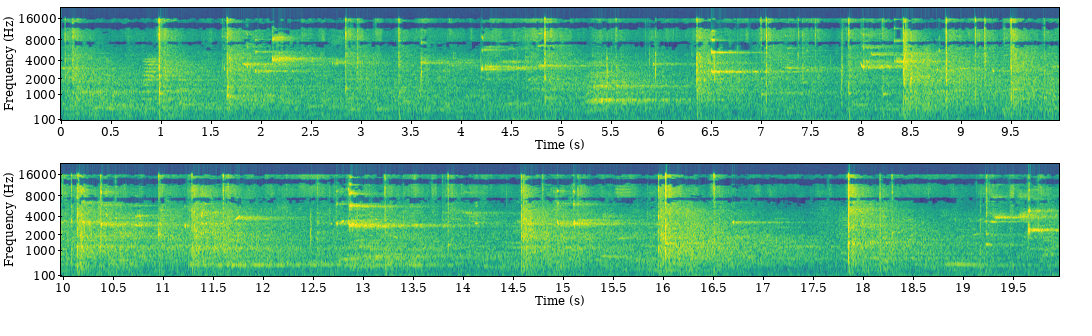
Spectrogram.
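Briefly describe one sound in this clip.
Shuttlecocks are hit with rackets, with sharp pops.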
